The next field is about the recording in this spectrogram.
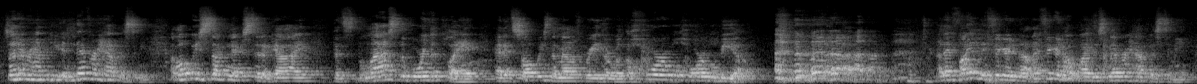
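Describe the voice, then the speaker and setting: A man's voice: high-pitched, big pitch swings, quick pace. A man from Egypt performing a stand-up comedy set, conversational and self-deprecating, often asking the crowd questions. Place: comedy club stage. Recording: echoey club from far off with crowd laughter.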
